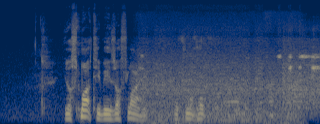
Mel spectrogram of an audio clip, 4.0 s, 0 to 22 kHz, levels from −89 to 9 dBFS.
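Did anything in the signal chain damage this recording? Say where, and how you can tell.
Yes. From 2.07 to 3.19 s the speech dips and breaks up, sinking by roughly 25 dB at its worst, with about a second affected in total. This is likely speech suppressed in double talk: the call processing's echo canceller muted the talker while both sides spoke.

From 3.51 s to the end, a copy of the speech returns 283 ms late, about as loud as the original. This is likely an echo leak in call processing: a loudspeaker's sound reached the far microphone, and its echo canceller failed to remove it.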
